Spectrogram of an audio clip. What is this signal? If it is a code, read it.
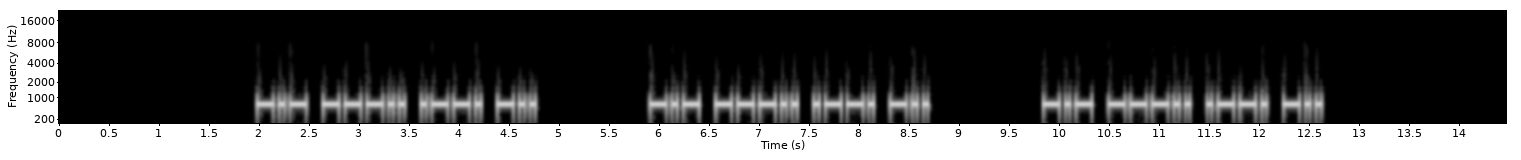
Morse code, heard as a keyed tone, about 22 wpm, 700 Hz. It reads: K8PD K8PD K8PD
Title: USA Call Signs - 4 Characters - Repeated 3x - 22wpm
